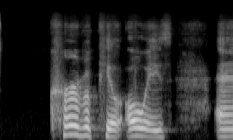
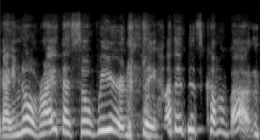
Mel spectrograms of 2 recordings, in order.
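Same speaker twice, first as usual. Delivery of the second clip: high, laughing mock amazement; mock surprised self; 7 semitones higher than usual. Answering her sisters with high, laughing mock surprise. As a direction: play along with the sisters' disbelief. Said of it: "I'm like".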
